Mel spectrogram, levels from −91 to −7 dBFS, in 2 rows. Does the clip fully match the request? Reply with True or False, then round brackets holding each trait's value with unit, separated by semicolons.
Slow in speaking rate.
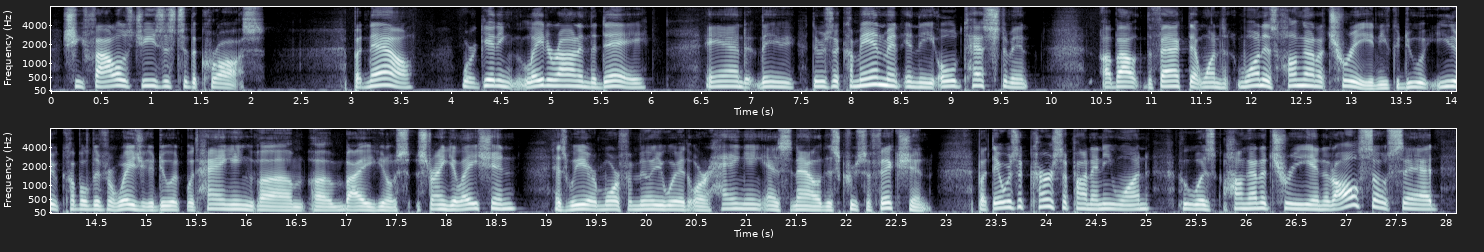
False (185 wpm)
